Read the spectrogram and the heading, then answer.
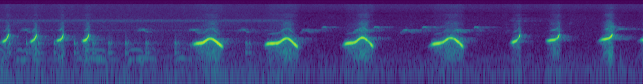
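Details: Forest bird song: a run of short upslurred whistle notes, then four longer whistles that rise and fall, closing with three more quick upward notes; clean, pure tones over a quiet background.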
